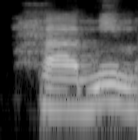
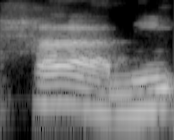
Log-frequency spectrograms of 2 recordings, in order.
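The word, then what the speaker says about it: حم: Hamim. Itu cara bacanya. Nah, kalau antum lihat di hamim dalam tulisan dalam Al-Quran, yaitu pada kotak yang ketiga. Nah, lihat di situ. Itu nggak ada harokatnya. Makanya terkadang orang membacanya panjang.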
